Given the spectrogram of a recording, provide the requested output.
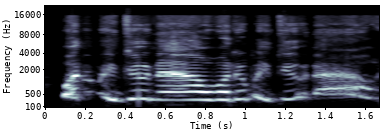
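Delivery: high, panicky hollering; hollering duck. A narrator's reading. Duck hollers at goose in a panic, high yell. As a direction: holler it in a flap. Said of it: "he ho-, hollered".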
